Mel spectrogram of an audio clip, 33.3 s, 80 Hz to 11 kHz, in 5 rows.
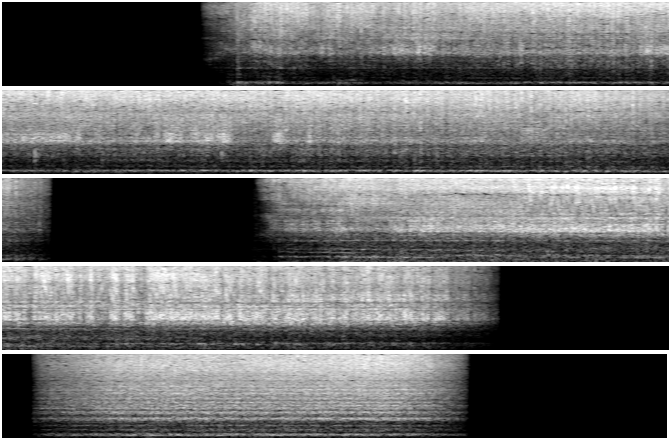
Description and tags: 2 in 1
filling the plastic watering can with a garden hose with a strong jet of water
filling the garden watering can with a sprayer on the hose, short
close perspective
